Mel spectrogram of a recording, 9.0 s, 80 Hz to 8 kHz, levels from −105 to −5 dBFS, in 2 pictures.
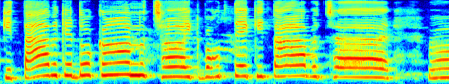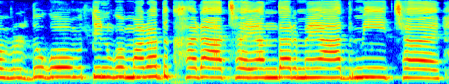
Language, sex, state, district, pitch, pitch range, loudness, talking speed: Maithili, female, Bihar, Samastipur, 330 Hz, 315-350 Hz, -19 LUFS, 120 wpm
